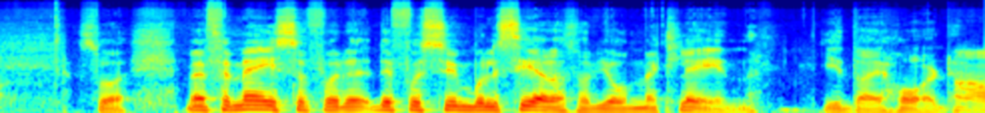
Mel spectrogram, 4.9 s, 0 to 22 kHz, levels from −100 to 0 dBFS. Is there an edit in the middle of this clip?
no; 0 cuts

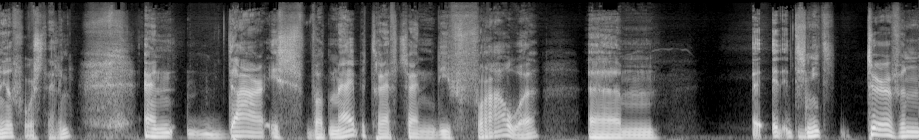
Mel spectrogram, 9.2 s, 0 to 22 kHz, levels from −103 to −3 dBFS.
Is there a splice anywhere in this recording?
no; 0 cuts

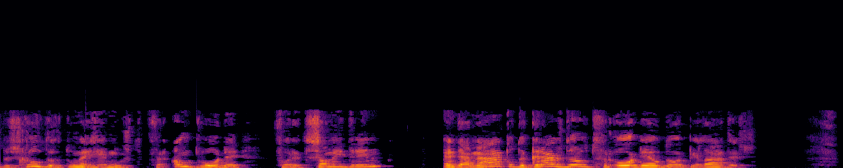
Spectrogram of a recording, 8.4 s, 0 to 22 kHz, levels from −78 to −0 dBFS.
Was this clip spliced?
no; 0 cuts

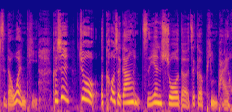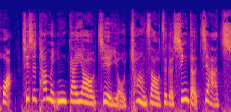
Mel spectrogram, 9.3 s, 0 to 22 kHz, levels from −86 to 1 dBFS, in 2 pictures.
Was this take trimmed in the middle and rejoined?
yes; 1 cut; at 5.0 s

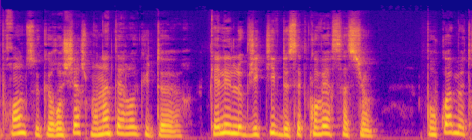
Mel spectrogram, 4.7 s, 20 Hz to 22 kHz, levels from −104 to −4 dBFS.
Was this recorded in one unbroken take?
no; 1 cut; at 2.0 s

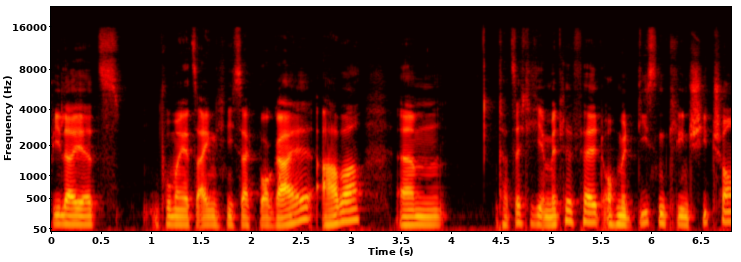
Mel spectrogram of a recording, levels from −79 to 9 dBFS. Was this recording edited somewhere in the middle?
no; 0 cuts

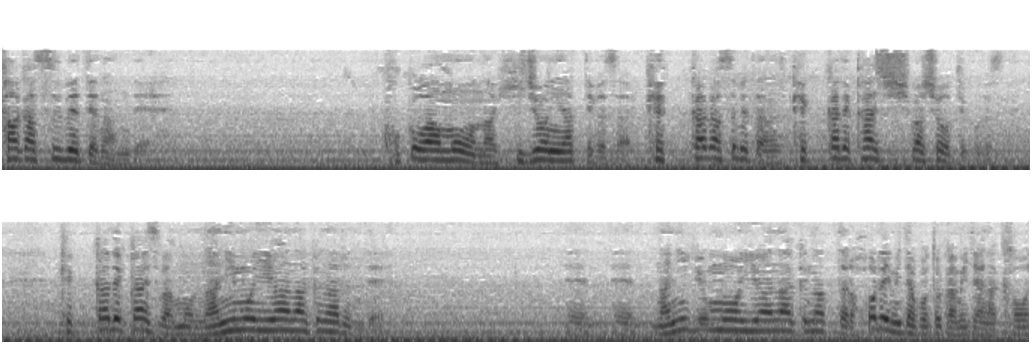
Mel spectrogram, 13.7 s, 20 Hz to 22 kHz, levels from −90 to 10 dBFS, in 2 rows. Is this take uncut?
no; 1 cut; at 10.9 s

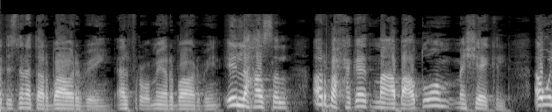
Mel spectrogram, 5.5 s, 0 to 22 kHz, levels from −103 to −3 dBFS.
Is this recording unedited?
yes; 0 cuts

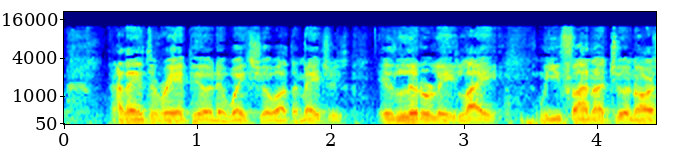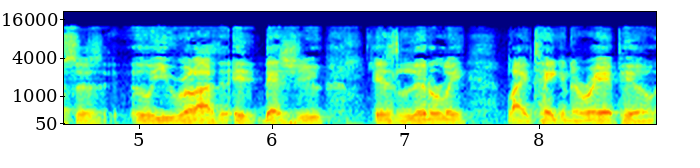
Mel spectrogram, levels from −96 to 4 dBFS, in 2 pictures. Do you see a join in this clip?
no; 0 cuts

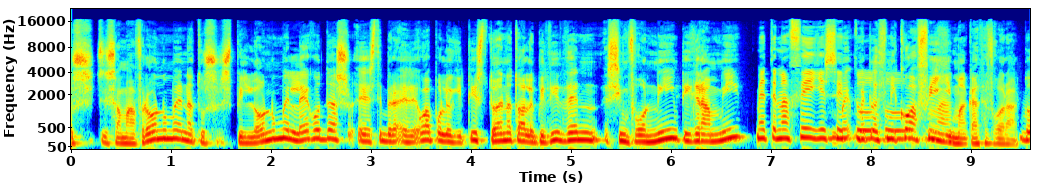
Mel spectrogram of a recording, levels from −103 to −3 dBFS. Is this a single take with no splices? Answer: no; 3 cuts; at 3.5 s, 4.1 s, 6.0 s

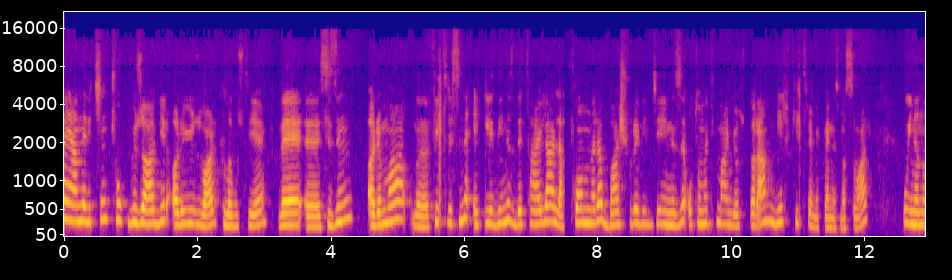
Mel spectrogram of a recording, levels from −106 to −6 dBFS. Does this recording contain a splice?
yes; 3 cuts; at 2.7 s, 3.1 s, 7.5 s

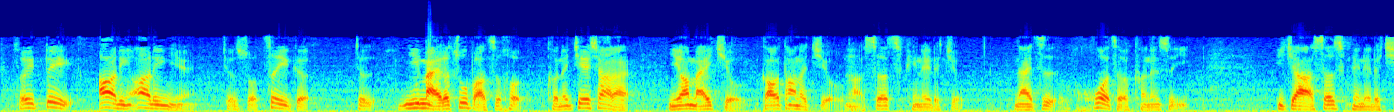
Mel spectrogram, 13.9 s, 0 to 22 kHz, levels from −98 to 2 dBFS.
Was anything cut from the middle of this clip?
yes; 1 cut; at 8.4 s

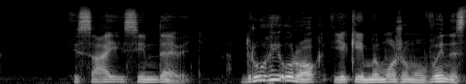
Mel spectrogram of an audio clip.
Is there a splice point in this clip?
no; 0 cuts

